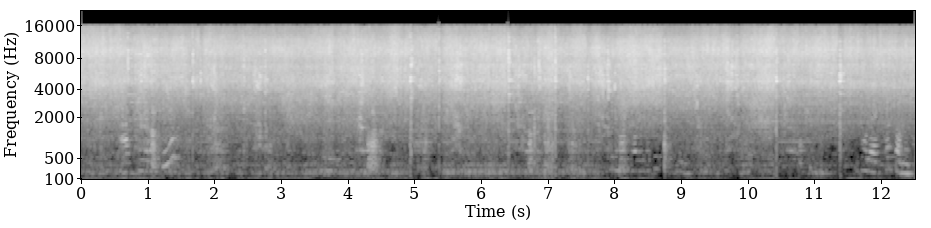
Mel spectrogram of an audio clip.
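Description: Steady close sizzle of onion, ginger, tomato, green chillies, turmeric, chilli powder and cumin frying in a pan, with intermittent stirring scrapes throughout and no voices.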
